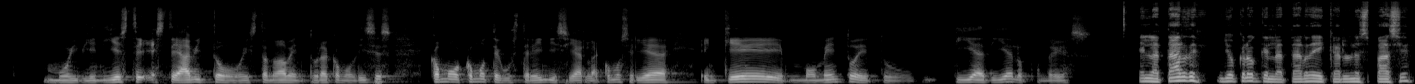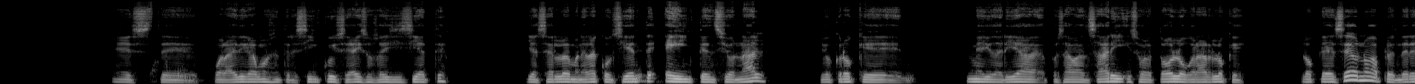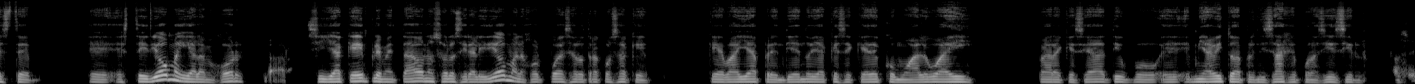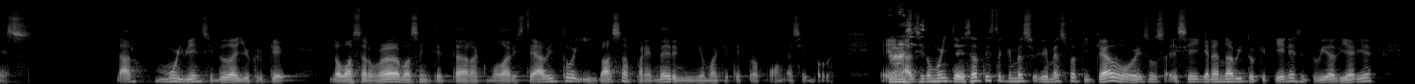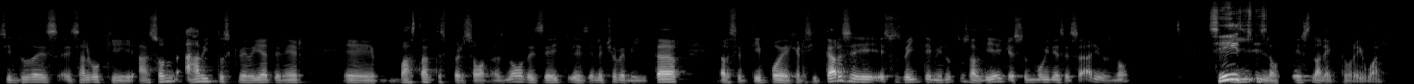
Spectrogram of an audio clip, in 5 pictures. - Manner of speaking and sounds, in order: other background noise
- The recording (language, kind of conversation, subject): Spanish, podcast, ¿Qué hábito te ayuda a crecer cada día?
